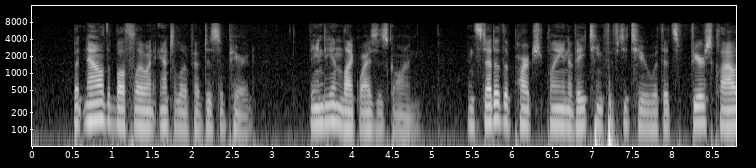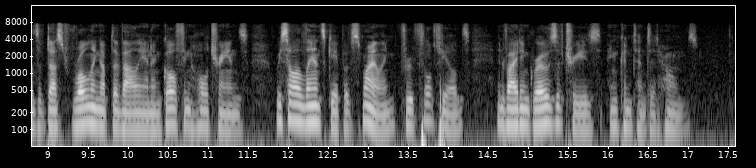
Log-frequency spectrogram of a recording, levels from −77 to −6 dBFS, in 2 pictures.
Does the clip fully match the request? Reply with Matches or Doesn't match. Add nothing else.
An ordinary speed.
Matches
